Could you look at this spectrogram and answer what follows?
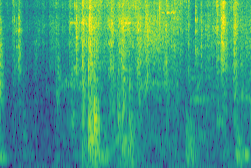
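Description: Pigeons or doves in a backyard coop, with soft cooing and bird calls close by, plus light rustling and scattered chirps across a short stretch without speech.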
